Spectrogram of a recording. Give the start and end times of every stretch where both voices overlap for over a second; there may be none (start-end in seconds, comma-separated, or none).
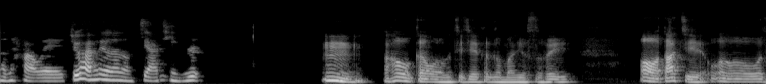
none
